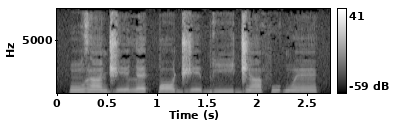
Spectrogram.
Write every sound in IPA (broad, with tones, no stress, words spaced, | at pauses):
ũ˦ɣã˦d͡ʒe˨ lɛ˦k͡pɔ˧ d͡ʒe˨ biː˦ d͡ʒã˧ fu˧ɡʷɛ̃˧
